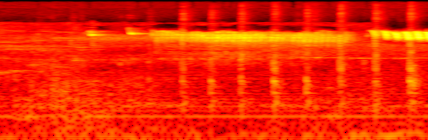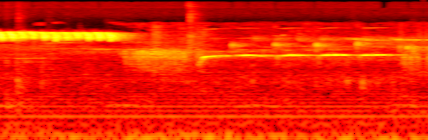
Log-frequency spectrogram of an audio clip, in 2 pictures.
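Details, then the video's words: Mosaic canary, a colour-mutation canary, singing a high bright song of sustained buzzy trills and rattles, followed by a long clear whistled note, with a faint steady low hum underneath. "canari mosaïque"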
